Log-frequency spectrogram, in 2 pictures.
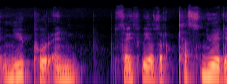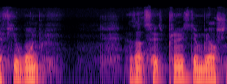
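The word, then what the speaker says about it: Casnewydd: real van taken Newport and South Wales or Casino if you want is that so it's pronounced in Welsh and that's the blue and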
